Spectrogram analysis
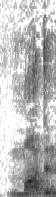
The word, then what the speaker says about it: modern: एक वर्ड है और जो गलत तौर पर प्रोनाउंस किया जाता है हिंदुस्तान में, MODERN, मॉडर्न है ये, मॉडर्न। मॉडर्न नहीं, बिल्कुल गलत है। मॉडर्न कोई नहीं कहता, सिवाय हम लोगों के, यहाँ जो रहते हैं इस खित्ते में, सिवाय हम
